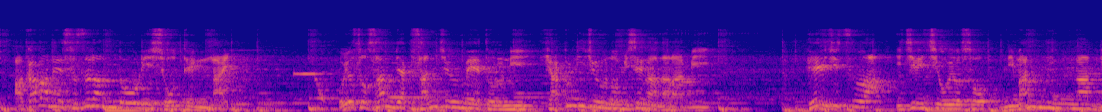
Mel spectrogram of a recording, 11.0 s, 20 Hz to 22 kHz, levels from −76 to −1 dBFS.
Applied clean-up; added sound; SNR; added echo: none; none; none; reverberation time 0.9 s.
